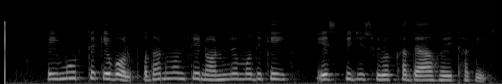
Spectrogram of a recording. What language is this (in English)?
Bangla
